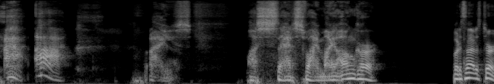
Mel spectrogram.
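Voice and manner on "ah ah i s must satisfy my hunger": very slow, pained, wounded monster groan. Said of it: "And he's like".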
